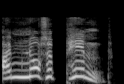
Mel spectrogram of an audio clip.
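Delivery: loud, high indignant retort; sharp. A narrator's reading. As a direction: snap back in outrage. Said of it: "Marcus said sharply".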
